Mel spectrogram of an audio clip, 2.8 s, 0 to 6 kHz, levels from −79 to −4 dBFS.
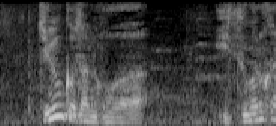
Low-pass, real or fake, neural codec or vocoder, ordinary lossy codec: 5.4 kHz; real; none; none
